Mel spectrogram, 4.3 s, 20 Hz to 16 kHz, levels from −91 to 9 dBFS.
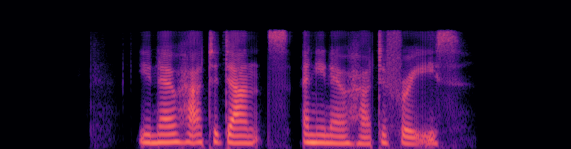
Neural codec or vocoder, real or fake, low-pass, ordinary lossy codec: codec, 16 kHz, 0.3 kbps, FocalCodec; fake; 7.2 kHz; none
